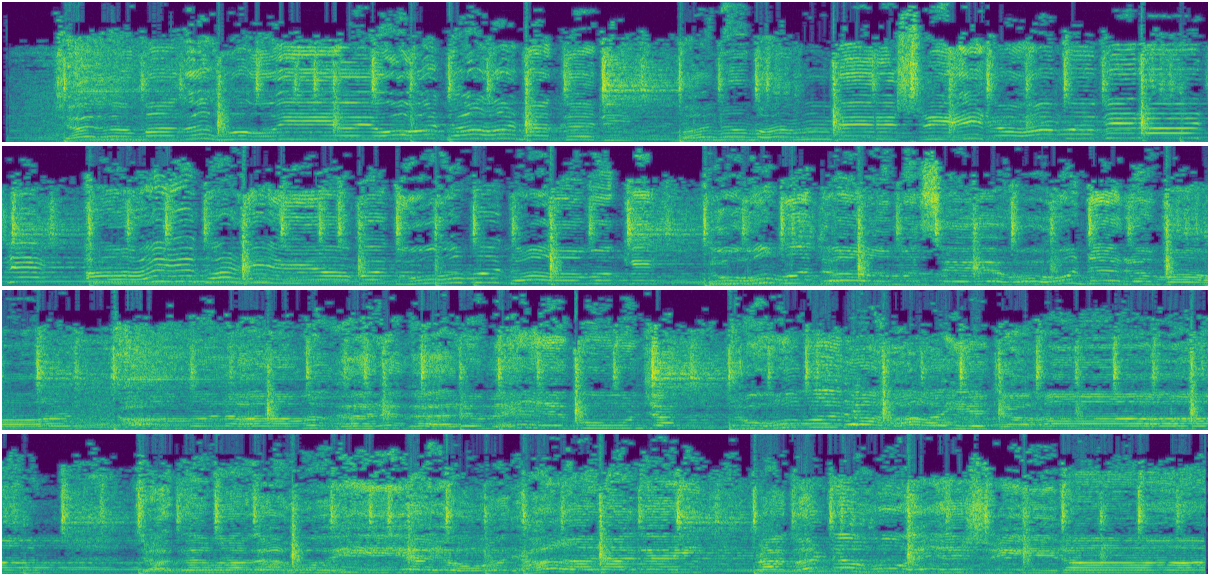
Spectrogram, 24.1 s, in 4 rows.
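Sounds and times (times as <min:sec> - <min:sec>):
devotional bhajan song: 0:00.0 - 0:24.1.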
